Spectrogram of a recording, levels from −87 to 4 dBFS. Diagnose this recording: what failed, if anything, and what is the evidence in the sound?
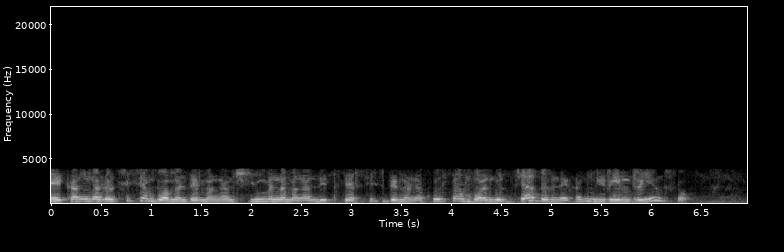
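The failure sits at the codec stage and runs the whole length of the speech: this is RealAudio 14.4 coding with heavy damage. Nothing survives above about 3.8 kHz, and what remains sounds muffled and gargly, which fits a low-rate dial-up codec around 8 kbit/s. A simple telephone-style low-pass filter would dull the top end but leave the voice clean. Here the codec rebuilds speech from a coarse model, so the gargle is baked into the sound itself.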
